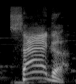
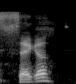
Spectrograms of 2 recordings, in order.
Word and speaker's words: Saga: I'm pretty sure it's Saga. It's not. It's not how you say it. Saga. You sure not Sega? No, it's Saga.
